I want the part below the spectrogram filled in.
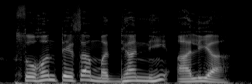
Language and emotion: Marathi, neutral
